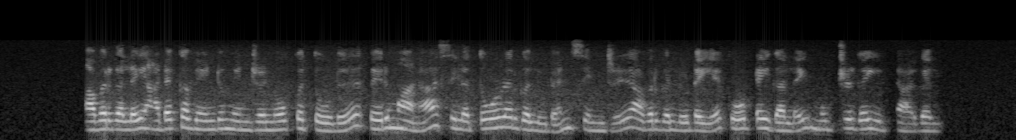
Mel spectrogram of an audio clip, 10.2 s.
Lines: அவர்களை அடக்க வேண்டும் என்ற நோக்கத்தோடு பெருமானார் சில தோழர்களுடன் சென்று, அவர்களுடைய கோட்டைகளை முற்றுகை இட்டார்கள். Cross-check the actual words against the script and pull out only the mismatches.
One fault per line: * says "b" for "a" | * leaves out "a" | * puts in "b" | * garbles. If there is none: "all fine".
all fine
